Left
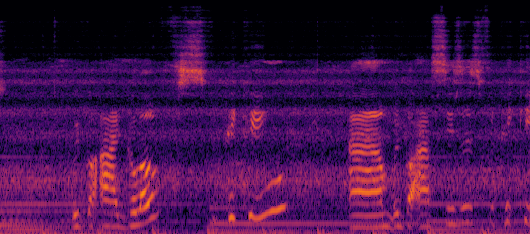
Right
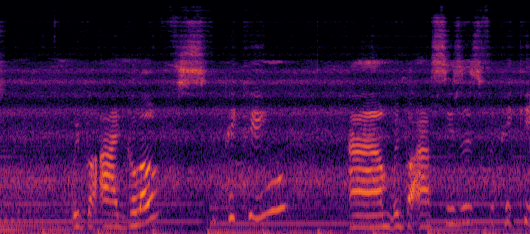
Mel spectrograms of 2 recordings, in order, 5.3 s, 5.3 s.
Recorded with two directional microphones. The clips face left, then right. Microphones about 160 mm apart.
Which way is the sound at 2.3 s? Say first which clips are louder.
Left 2 dB; 15° left (ahead or behind).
